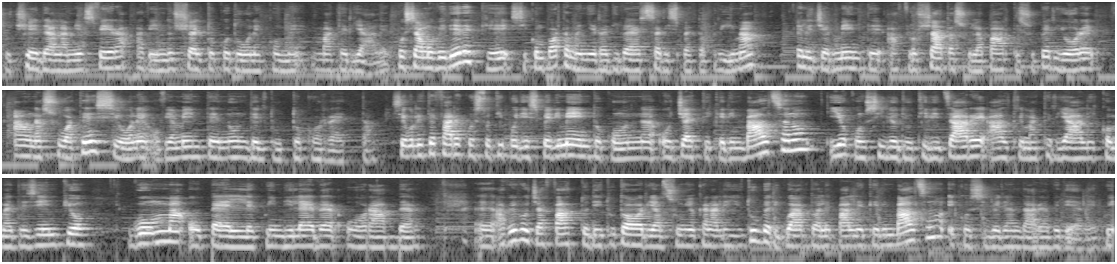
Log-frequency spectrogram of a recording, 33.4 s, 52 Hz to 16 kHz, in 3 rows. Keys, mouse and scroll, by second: 1.6-3.7 drag, 3.7 scroll down 1, 3.9 space, 5.1 scroll down 1, 5.2-8.2 middle drag, 8.3 scroll up 3, 8.9 scroll down 1, 9.2 middle click, 9.9 space, 12.2 middle click, 12.8 scroll up 2, 14.4 middle click, 15.5-16.7 middle drag, 16.7-17.2 scroll up 5, 17.2 middle click, 18.0 scroll down 1, 18.7-22.5 middle drag, 22.5 click, 23.0-24.0 scroll up 2, 24.0-27.0 middle drag, 33.2-33.3 drag.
